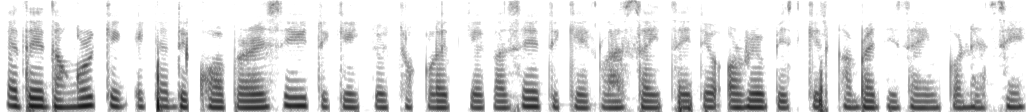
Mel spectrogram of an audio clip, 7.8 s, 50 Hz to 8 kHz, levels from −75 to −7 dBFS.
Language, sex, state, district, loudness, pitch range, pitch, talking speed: Nagamese, female, Mizoram, Aizawl, -26 LUFS, 175-195 Hz, 180 Hz, 200 wpm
